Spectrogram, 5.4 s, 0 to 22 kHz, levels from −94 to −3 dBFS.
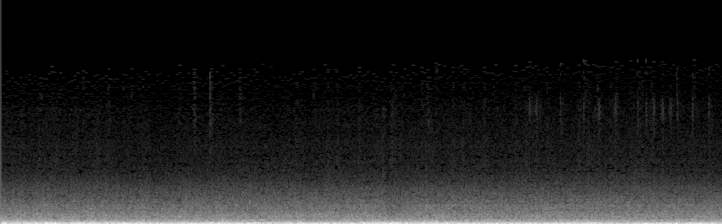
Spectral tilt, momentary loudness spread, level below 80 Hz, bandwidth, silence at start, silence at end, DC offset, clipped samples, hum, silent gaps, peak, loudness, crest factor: -11 dB/octave; 3 LU; -20 dBFS; 3.9 kHz; 0 s; 0 s; under 0.1%; under 0.1%; none; none; -4 dBFS; -20 LUFS; 12 dB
